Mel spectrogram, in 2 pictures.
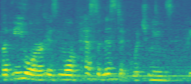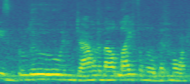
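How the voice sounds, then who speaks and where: A woman's voice: on the low side, steady tone, normal speed, noisy background. A woman from Pittsburgh teaching a class, explaining each step and asking the children questions. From Pittsburgh, Pennsylvania. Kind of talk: classroom instruction. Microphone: camera across the room. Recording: echoey classroom from far off.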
